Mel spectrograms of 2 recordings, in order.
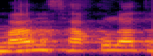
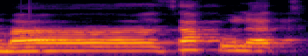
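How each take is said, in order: First: Said in the usual way. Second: মা held long through the nose in place of মান; long nasal hum on মা before সাকুলাত; মা সাকুলাত with the n hidden in ghunnah; ikhfa pronunciation. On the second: Shown as a demonstration. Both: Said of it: "হয়ে যাবে".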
